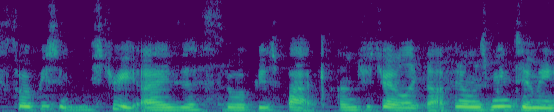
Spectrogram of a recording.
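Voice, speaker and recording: A woman speaks in a Scottish accent. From Scotland. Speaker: vlogger. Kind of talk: casual vlog advice rant. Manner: fast.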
